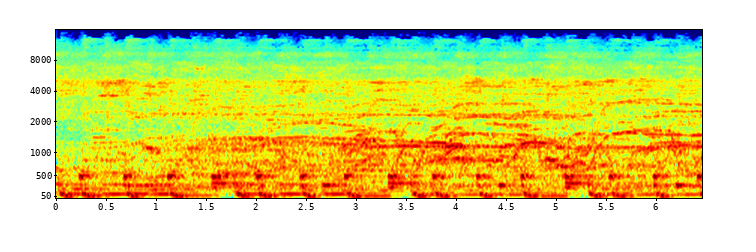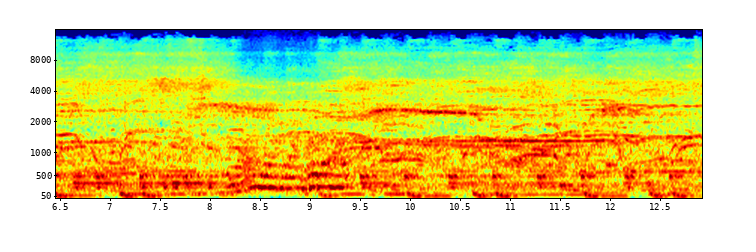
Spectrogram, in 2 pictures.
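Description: Riders screaming and shouting together on a swinging gondola thrill ride, over loud music with a steady beat; the screams grow thicker in the last few seconds.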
